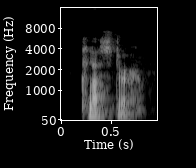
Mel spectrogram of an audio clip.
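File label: "cluster", British English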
